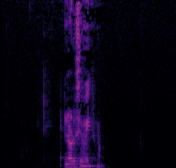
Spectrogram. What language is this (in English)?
Malayalam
